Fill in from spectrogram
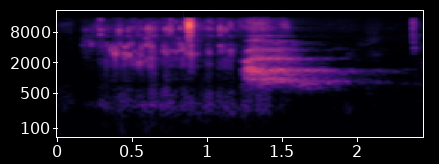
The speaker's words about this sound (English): …'s the only one who did a decent sip with me. I did a sip.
